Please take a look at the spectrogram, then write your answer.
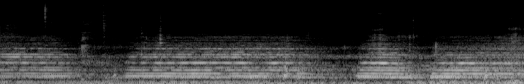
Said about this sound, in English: For those who don't know, there's a train coming. There's a train a coming.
